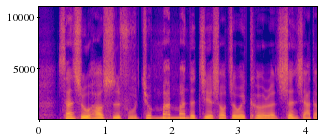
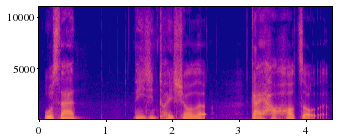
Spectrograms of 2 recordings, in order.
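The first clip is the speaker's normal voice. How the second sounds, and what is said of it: Quiet, hushed speech. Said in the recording (Chinese): “小声的说”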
